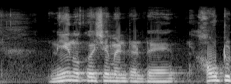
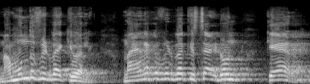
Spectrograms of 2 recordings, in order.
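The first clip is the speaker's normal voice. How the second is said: higher, forceful point-making; emphatic lecture; 8 semitones higher than usual. Real, not acted. Teacher lectures student on feedback, emphatic. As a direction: drive the point home to students.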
